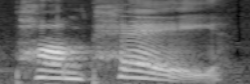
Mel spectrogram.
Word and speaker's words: Pompeii: gonna talk about this place right here you pronounce this Pompeii okay you may have heard of Pompeii before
